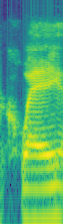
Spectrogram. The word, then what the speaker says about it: Quay: stuff on you know key dot io or quay as you might pronounce it um there might be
